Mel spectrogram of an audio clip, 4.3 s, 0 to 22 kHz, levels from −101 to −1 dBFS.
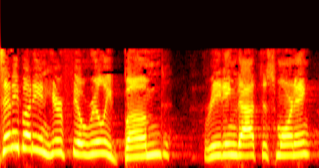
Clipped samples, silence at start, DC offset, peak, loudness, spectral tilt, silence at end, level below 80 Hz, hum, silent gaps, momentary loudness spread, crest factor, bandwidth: under 0.1%; 0 s; under 0.1%; -4 dBFS; -19 LUFS; -4 dB/octave; 0.15 s; -68 dBFS; none; none; 7 LU; 14 dB; 7.6 kHz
